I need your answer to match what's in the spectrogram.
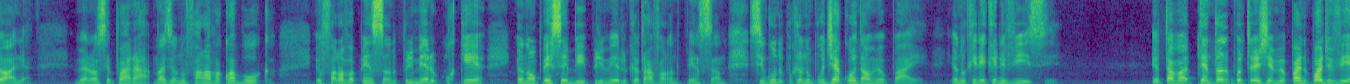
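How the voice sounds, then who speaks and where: A woman with a gravelly voice recounts a personal experience as a podcast guest. She talks animatedly and acts out the dialogue, stumbling and restarting often. The sound is dry and close, with no room behind her. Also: medium pitch, no echo. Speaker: interview guest. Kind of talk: personal storytelling in a podcast interview.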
